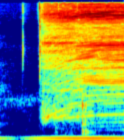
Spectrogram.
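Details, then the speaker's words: Rebuilt blower motor spins up to a loud, steady buzzing hum with no vibration, wobble or knock; after power is cut it slowly winds down, showing no restriction. Normal run. "she works it's a it's a loud little motor but even though it sounds like that there's no vibration in it so guess it is what it is and when I take the power off it slowly winds down so at least I know there's no restriction there"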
